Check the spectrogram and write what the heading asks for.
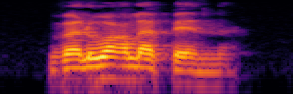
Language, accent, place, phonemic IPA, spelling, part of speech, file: French, France, Lyon, /va.lwaʁ la pɛn/, valoir la peine, verb, LL-Q150 (fra)-valoir la peine.wav
- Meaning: to be worth the trouble; to be worth it; to be worthwhile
